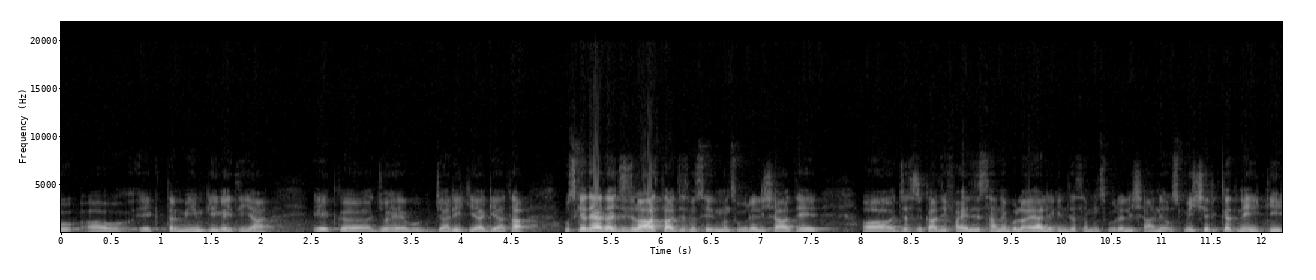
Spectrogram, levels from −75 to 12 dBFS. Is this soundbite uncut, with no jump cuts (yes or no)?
yes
